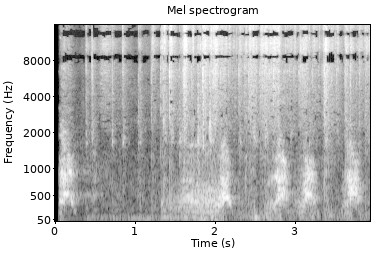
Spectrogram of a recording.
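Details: Seven-month-old male Dogo Argentino barking in a temper during a first-time reaction: short, mid-pitched barks, one near the start, then a longer rough bark around two seconds and three more quick barks toward the end, with faint background noise.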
